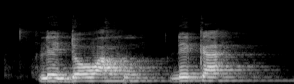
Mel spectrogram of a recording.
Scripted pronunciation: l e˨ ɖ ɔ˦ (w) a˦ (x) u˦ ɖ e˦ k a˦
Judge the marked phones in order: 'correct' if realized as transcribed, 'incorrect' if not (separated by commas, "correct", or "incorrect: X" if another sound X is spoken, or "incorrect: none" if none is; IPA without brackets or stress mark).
correct, correct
